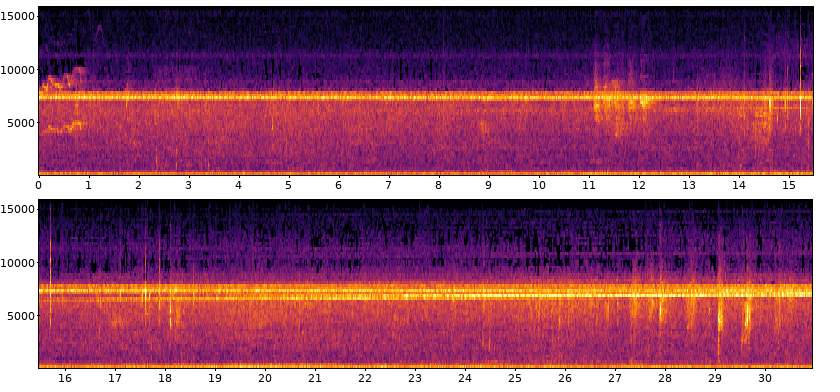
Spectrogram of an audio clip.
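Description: Steady low outdoor rumble with a thin, steady high-pitched whine above it, and a few faint clicks near the end.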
